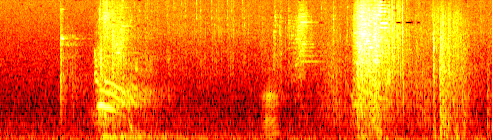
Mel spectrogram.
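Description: A blade strikes with a loud, sharp slash.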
